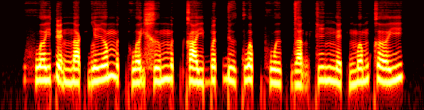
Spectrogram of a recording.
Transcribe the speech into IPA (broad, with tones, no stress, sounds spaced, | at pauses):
h w ə˨˦ j ɗ ḛ˧˨ n a˨˩ k̚ l i˨˦ ə̯ m ə˨˩ t̚ h w ə̰˧˨ j x ɨ˨˦ m ə˦˥ t̚ k a˧ j ɓ ə˦˥ t̚ ɗ ɨ̤˨˩ k w ə˦˥ p̚ h w ɨ˨˩ k̚ z a̰˧˨ n k i˧ ŋ e˨˩ t̚ m ə˨˦ m k ə˨˦ j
